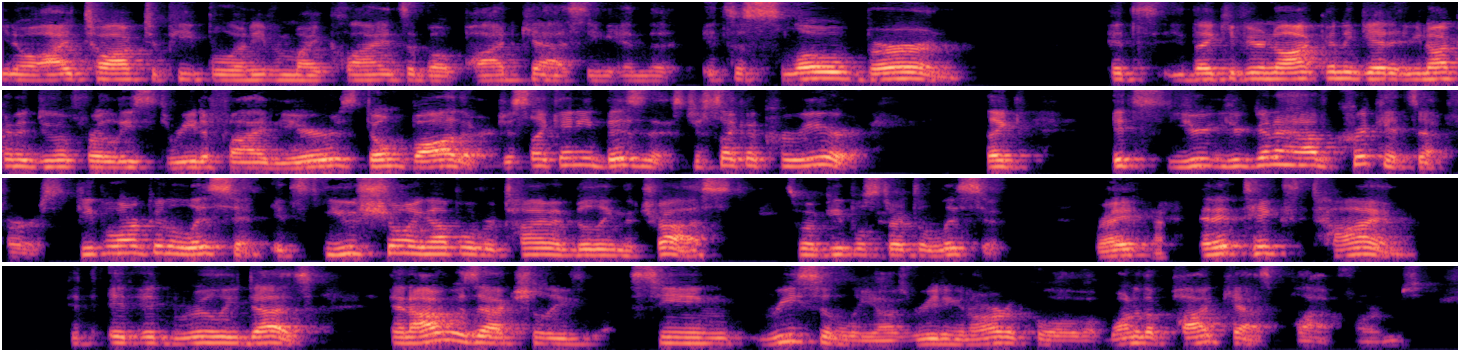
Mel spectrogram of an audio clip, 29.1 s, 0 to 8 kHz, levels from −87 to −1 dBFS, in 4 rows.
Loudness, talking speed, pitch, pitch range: -22 LUFS, 225 wpm, 170 Hz, 160-190 Hz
